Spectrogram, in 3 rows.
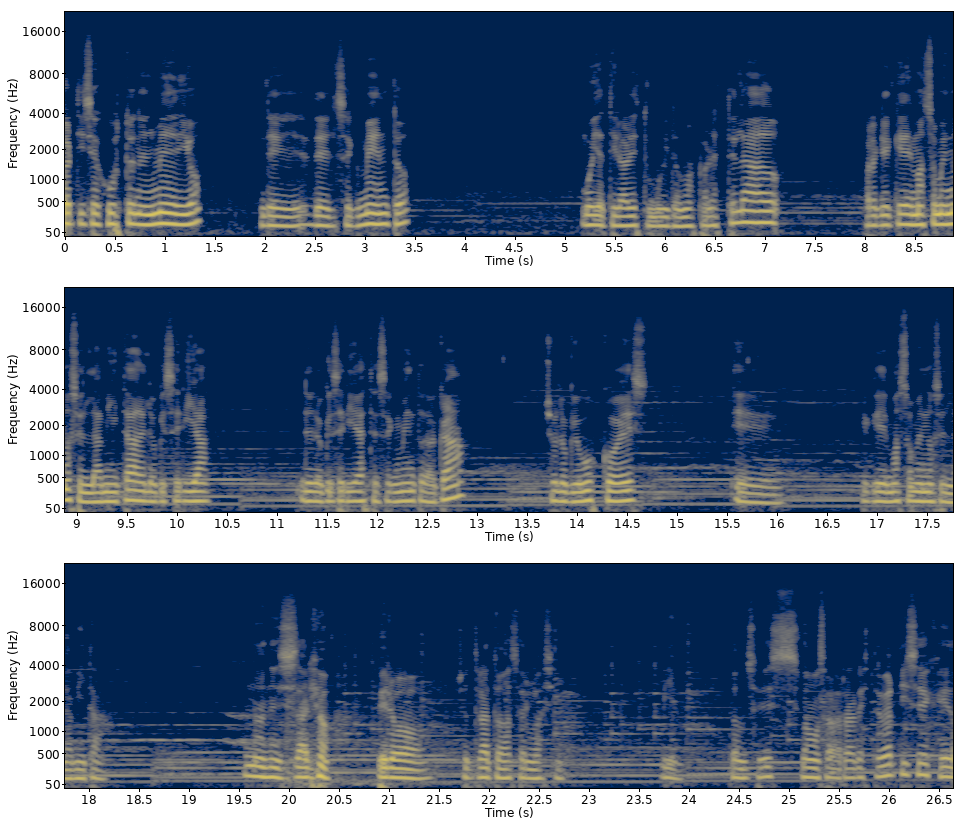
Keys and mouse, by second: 2.5 g, 3.9 click, 4.3 g, 6.0 g, 7.3 shift+middle click, 8.3 click, 25.1 click, 26.1 g.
